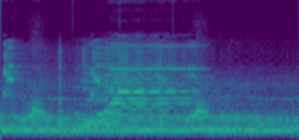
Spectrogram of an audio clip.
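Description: A bright chime rings out.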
